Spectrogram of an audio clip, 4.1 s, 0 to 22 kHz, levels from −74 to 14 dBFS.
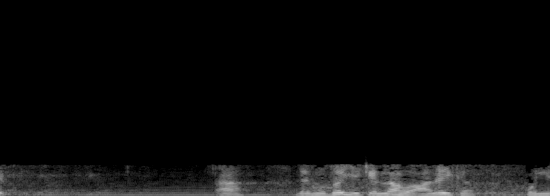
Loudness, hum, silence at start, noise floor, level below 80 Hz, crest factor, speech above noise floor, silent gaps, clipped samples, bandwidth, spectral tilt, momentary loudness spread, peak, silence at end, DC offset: -18 LUFS; none; 0 s; -40 dBFS; -52 dBFS; 18 dB; 24 dB; none; under 0.1%; 3.8 kHz; -5 dB/octave; 24 LU; 0 dBFS; 0 s; under 0.1%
